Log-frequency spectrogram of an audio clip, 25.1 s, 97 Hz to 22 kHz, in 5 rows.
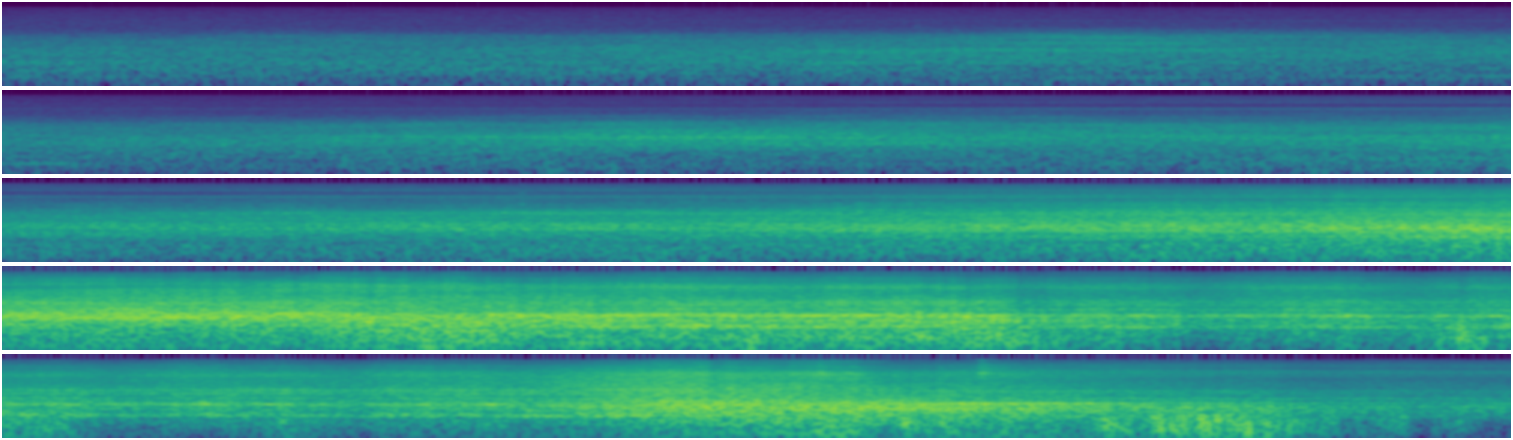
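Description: Diesel High Speed Train with Class 43 power cars approaching at about 100 mph and passing close by. The noise builds over several seconds to a loud peak as the leading power car goes under, then the wheels clatter in a quick rhythm, with a second loud peak near the end before it drops away sharply.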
